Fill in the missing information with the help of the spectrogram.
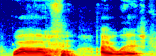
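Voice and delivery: laughing. Retold or imitated. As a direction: laugh out a wry reply. Laughing reply to mum.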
